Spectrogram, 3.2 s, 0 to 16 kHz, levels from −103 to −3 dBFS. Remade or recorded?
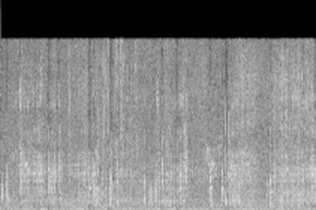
recorded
